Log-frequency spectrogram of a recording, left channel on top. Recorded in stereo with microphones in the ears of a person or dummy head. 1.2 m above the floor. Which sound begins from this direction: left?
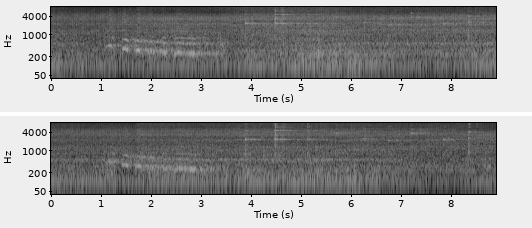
Laughter, at 1.1 s.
